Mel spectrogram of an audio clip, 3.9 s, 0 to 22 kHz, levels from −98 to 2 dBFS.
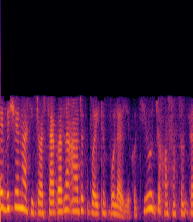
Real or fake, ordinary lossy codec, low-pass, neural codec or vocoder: fake; MP3, 32 kbps; 3.6 kHz; codec, 24 kHz, 0.9 kbps, WavTokenizer, medium speech release version 2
